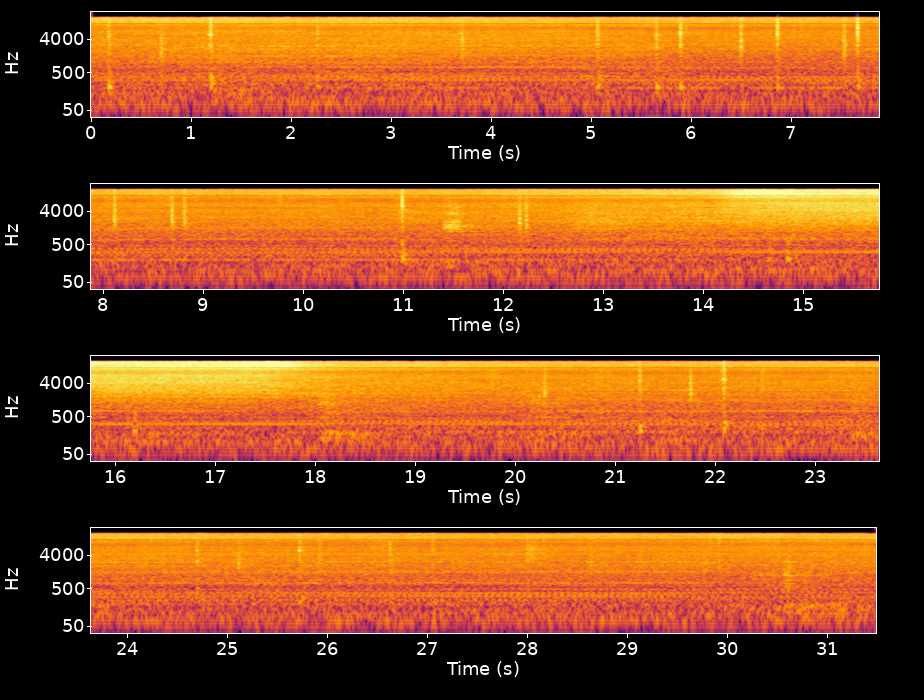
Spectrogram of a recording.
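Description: Double-layer PE stretch film machine running: a steady mechanical drone with a constant hum of several tones and frequent short sharp clicks. A louder hiss rises about halfway through and fades a few seconds later.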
